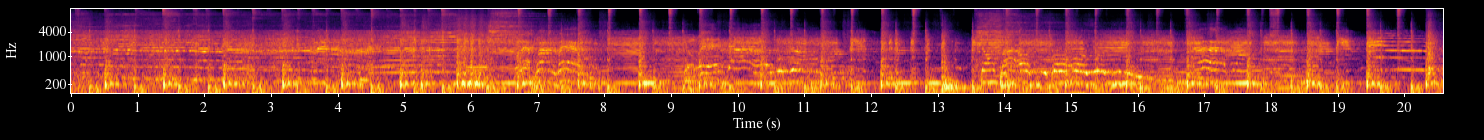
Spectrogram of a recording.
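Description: Live post-punk band playing: a drum kit drives a steady beat of kick and snare hits, with saxophone lines that waver and bend in pitch over it.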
